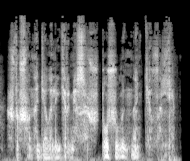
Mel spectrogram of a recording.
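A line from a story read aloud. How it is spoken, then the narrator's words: Whisper. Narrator (Russian): Виктор прошептал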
